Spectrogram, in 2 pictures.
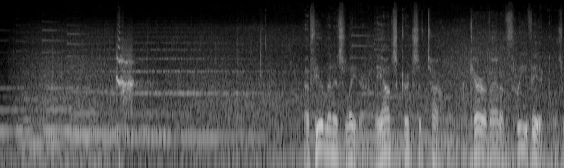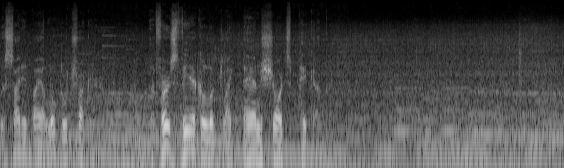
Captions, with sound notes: [car screeching] A few minutes later, on the outskirts of town, a caravan of three vehicles was cited by a local trucker. The first vehicle looked like Dan Short's pickup.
